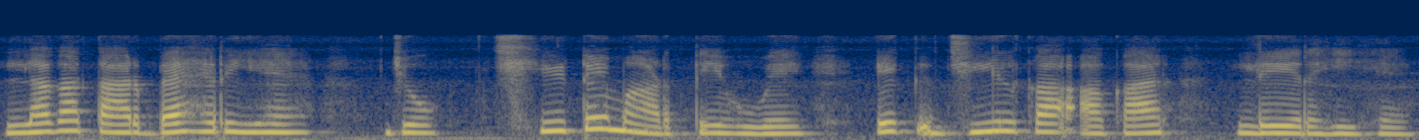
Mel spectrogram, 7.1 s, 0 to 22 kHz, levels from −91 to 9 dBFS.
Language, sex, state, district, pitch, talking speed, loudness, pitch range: Hindi, female, Chhattisgarh, Raipur, 220 Hz, 125 wpm, -16 LUFS, 200-245 Hz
